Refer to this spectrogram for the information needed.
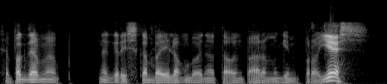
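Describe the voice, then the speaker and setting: A Filipino man, a game streamer and competitive esports player, chats casually with his livestream viewers, calling them buddies and talking in a blunt, slangy way full of swearing. His voice sits low and is gravelly, pushed and bright, with fairly even intonation and a brisk pace. The audio is dull, with no room sound.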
